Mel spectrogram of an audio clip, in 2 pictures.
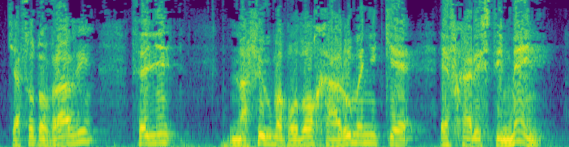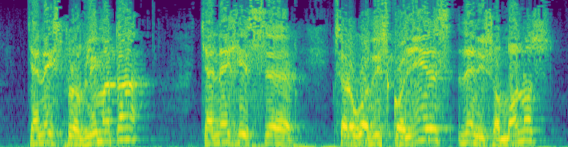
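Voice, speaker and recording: A man's voice: on the high side, slightly rough. A middle-aged man preaching a sermon to a church congregation, telling personal stories and often calling out to the brothers. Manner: animated, addresses congregation as brothers, tells personal anecdotes. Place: church service.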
